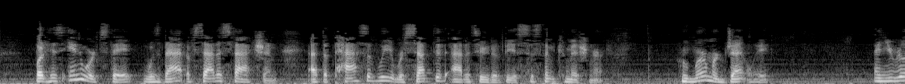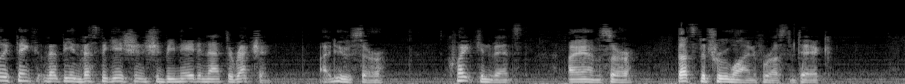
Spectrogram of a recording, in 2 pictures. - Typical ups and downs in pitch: Yes, average, 4.5 semitones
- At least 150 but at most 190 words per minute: Yes, average, 160 wpm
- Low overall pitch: Yes, low, 125 Hz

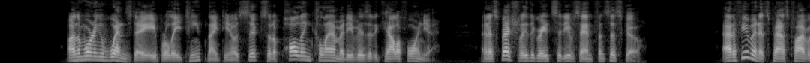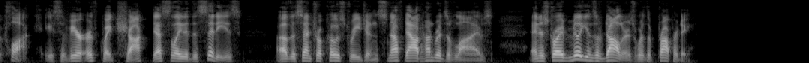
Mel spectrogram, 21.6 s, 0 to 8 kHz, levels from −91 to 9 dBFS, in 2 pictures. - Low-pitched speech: Yes, low, 120 Hz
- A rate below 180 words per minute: Yes, average, 145 wpm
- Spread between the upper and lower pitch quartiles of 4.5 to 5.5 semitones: Yes, average, 5.2 semitones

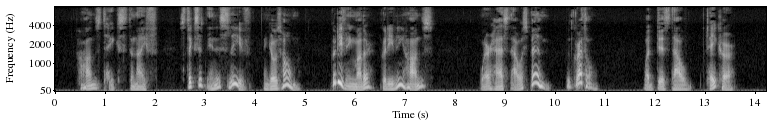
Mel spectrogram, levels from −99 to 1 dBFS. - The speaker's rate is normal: No, slow, 120 wpm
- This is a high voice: No, very low, 90 Hz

